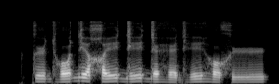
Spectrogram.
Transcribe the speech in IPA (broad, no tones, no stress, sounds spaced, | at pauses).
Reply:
k y dʱ o d i χ i d i d e ɦ e dʱ i ɦ o x y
